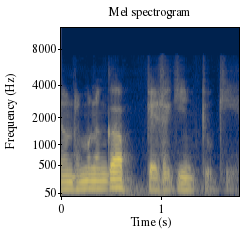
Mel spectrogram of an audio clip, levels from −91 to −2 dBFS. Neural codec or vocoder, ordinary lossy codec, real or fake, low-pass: codec, 16 kHz, about 1 kbps, DyCAST, with the encoder's durations; none; fake; 7.2 kHz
